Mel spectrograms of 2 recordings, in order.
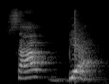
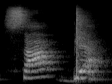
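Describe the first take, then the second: First: The final i and a form one syllable. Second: The same.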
